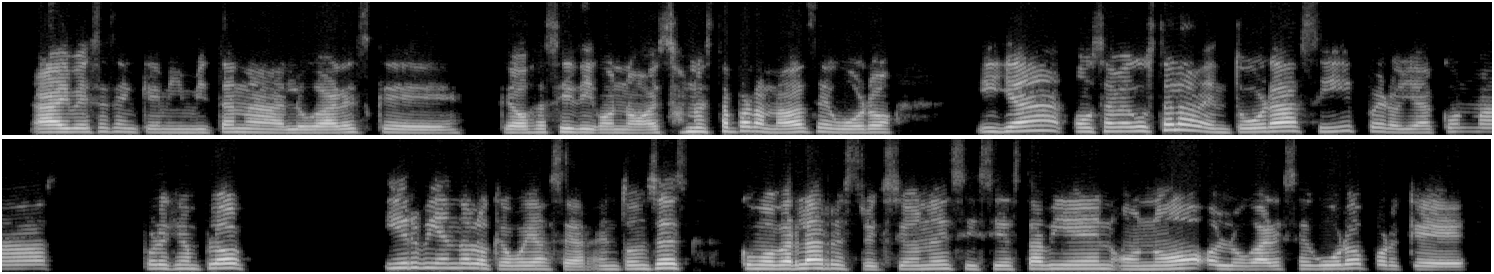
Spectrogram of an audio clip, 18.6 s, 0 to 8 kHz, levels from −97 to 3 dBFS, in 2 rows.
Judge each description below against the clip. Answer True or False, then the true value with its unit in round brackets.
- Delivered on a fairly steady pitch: False (3.2 semitones)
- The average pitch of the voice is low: False (215 Hz)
